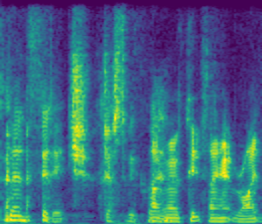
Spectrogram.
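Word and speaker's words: Glenfiddich: to say it again I like to Glenn fidic that's right yes you do it's Glen fit just to be clear I'm keep saying it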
